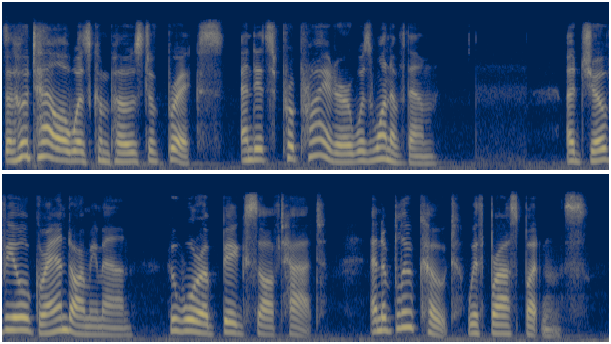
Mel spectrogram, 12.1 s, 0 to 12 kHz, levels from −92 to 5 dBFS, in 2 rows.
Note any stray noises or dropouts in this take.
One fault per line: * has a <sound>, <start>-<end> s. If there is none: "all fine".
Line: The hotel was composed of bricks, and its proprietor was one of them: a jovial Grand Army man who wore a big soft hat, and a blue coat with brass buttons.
all fine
